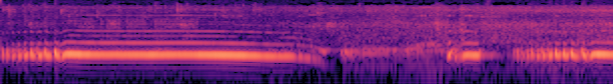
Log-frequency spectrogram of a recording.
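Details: Barbary dove of the pelung type giving a long, level, sustained coo of nearly two seconds that drops away at its close, then short wavering notes and a rapid, throbbing rolled coo.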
